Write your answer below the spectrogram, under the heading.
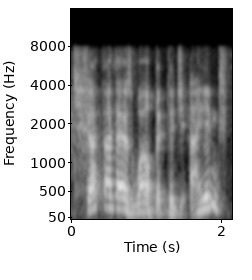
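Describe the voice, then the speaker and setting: A man hosting a casual book discussion, halting as he repeats and rephrases himself. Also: a little high, sing-song, dull audio. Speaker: podcast host.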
